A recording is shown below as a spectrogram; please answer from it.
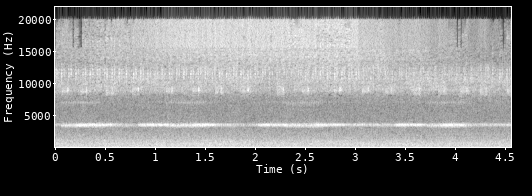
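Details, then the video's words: Night crickets in the south of Crimea, singing through a sea breeze: continuous high-pitched trills that swell and fade in short runs, over a constant airy hiss of wind and a thin very high insect shimmer. "Сверчки поют."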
